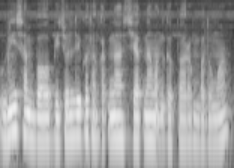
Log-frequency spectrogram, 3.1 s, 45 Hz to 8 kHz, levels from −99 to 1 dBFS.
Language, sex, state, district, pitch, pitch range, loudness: Garo, male, Meghalaya, South Garo Hills, 115 Hz, 110-115 Hz, -16 LUFS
